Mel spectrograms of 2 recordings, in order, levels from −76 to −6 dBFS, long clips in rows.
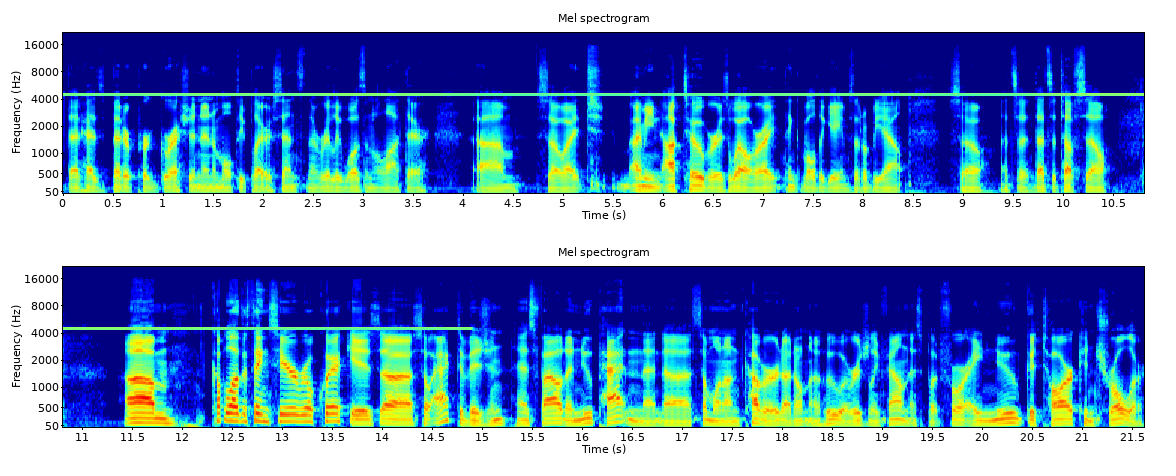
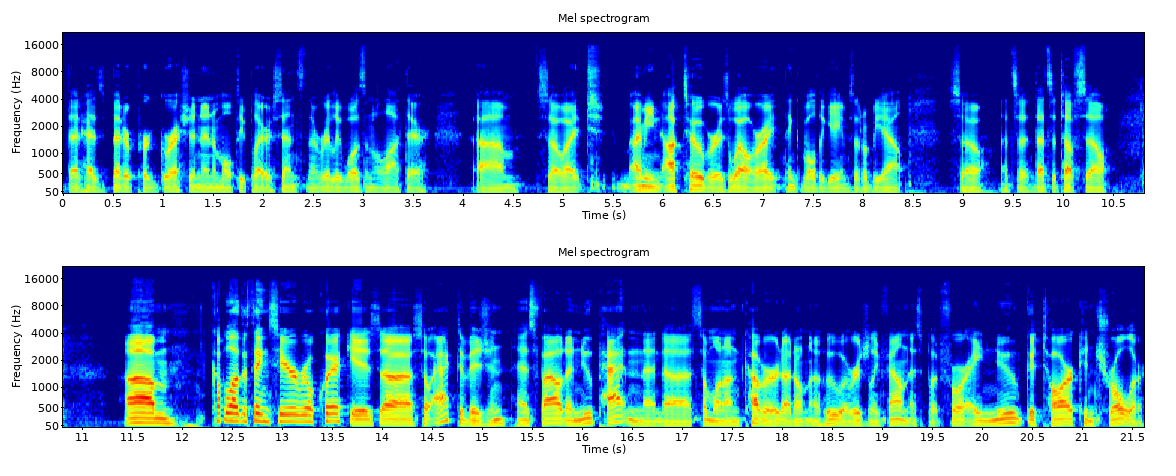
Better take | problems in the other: second | high-pitched whine; noticeable; until 15 s; 4.5 kHz, 10 dB below the speech

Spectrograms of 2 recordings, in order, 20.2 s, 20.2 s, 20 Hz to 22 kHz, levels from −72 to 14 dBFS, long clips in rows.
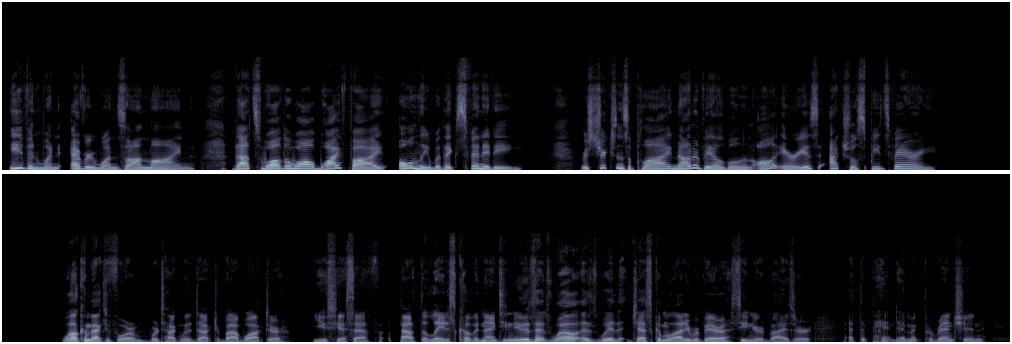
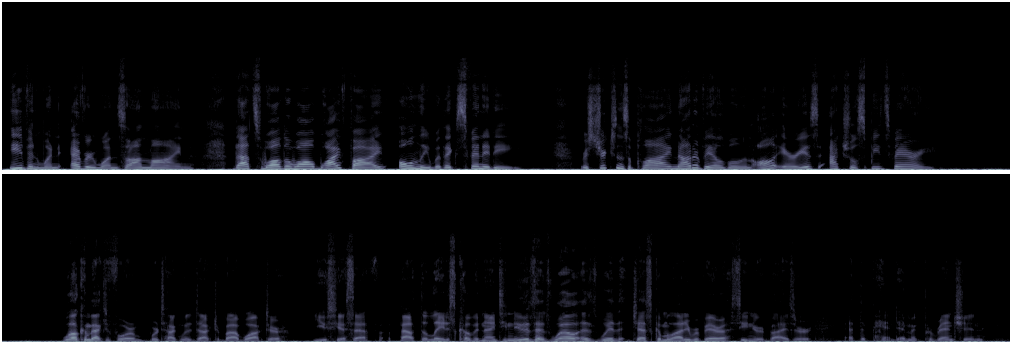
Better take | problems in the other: first | low rumble; noticeable; throughout; 20 dB below the speech

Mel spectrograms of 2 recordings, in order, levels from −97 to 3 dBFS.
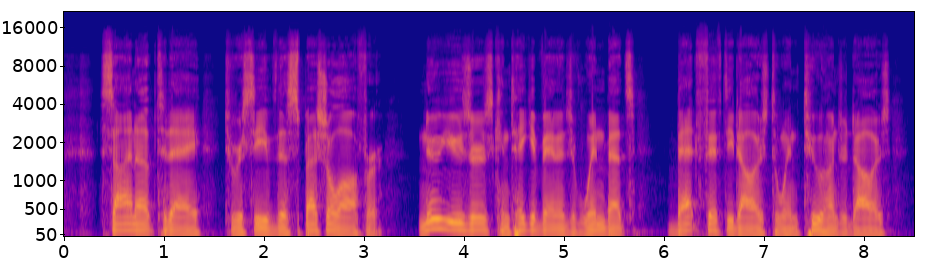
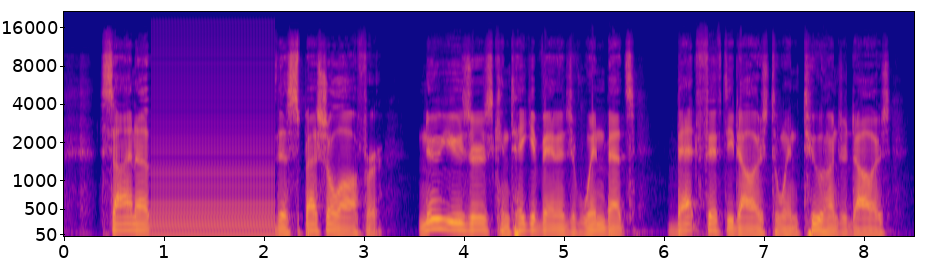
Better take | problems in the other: first | audio freezing; at 1 s for 1.5 s

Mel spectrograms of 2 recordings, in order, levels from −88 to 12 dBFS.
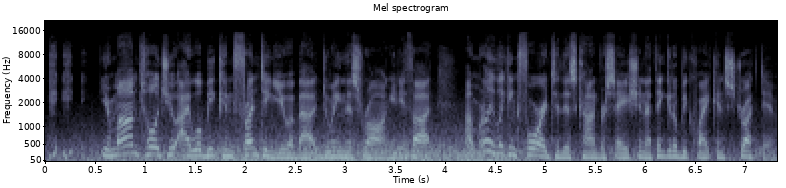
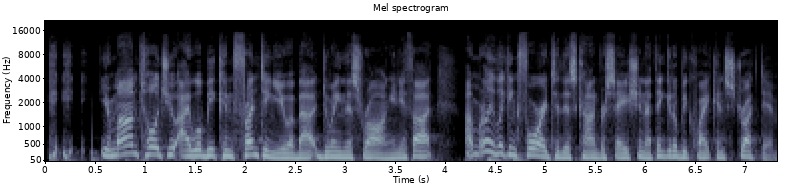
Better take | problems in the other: second | wind noise on the microphone; occasional gusts; 15 dB below the speech

